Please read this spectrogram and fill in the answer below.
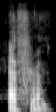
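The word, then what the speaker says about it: אֶפְרַיִם: The children Ephraim, in Hebrew that's pronounced Ephraim.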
